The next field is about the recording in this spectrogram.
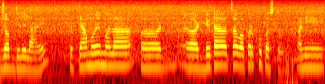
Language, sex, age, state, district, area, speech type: Marathi, male, 18-30, Maharashtra, Nanded, rural, spontaneous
